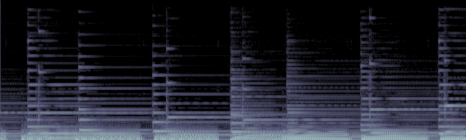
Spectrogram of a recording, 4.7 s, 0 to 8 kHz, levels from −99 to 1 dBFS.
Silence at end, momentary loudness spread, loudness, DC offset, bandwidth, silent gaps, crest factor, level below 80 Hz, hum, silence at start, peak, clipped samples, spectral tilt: 0 s; 3 LU; -36 LUFS; under 0.1%; 7.4 kHz; none; 12 dB; -40 dBFS; none; 0 s; -22 dBFS; under 0.1%; -9 dB/octave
